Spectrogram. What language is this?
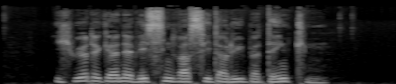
German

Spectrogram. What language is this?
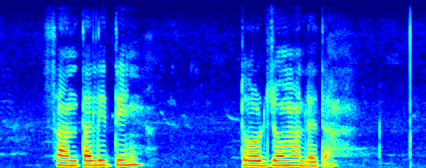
Santali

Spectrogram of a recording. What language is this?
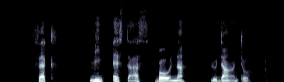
Esperanto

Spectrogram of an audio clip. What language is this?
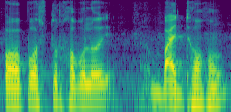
Assamese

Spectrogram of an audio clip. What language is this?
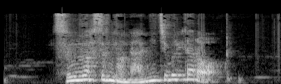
Japanese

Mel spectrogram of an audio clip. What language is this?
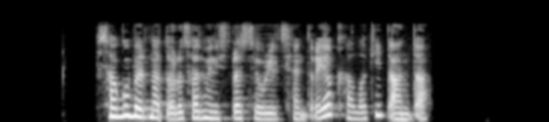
Georgian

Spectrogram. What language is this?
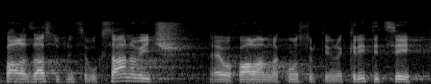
Croatian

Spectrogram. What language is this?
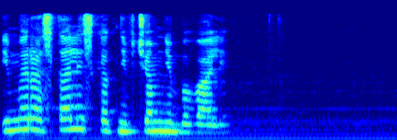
Russian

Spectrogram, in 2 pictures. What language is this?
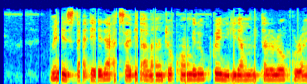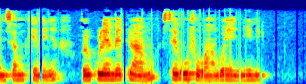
Ganda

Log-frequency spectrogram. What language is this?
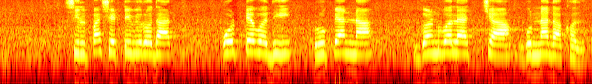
Marathi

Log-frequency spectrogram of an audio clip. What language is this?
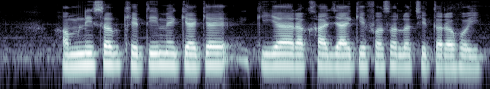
Magahi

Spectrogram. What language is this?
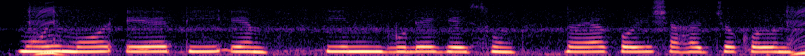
Bangla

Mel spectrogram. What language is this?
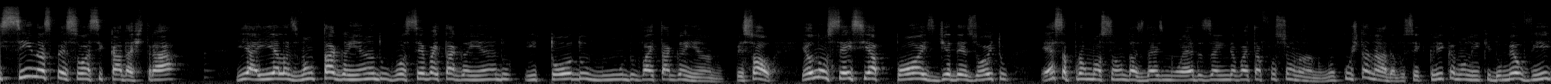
Portuguese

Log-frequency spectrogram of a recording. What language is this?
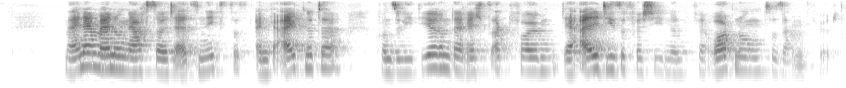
German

